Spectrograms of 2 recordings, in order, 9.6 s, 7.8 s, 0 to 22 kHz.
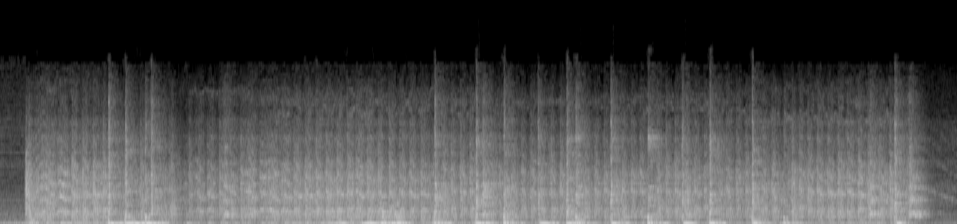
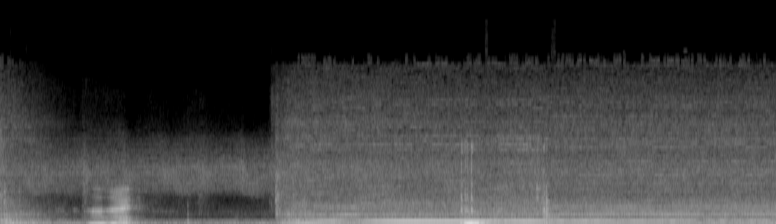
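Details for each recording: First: Factory Five 35 hot rod truck first start attempt, fuel pressure present (peaked about 40): starter cranks engine in uneven bursts about eight seconds, never catches; crank-no-start, cause unknown, spark plugs to be checked for fouling next. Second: Factory Five 35 Hot Rod Truck on its first start attempt, no gas smell: steady electric hum for a few seconds with the engine off as the fuel pump primes; pressure rose from zero toward about 40 psi, target 58. Normal fuel pump priming.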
